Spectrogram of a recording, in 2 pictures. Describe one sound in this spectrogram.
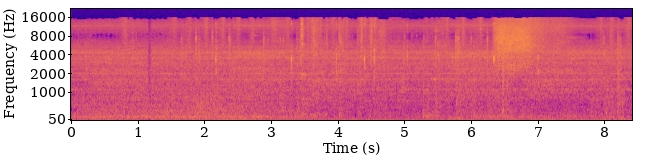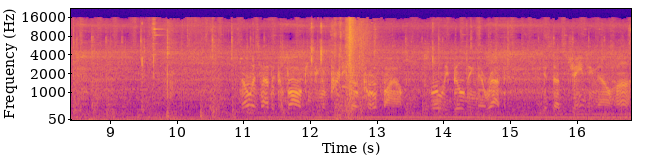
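Footsteps run quickly across a metal walkway.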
